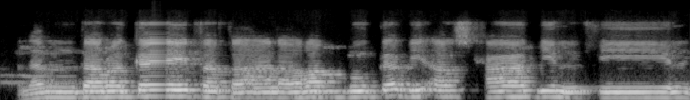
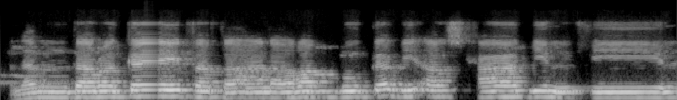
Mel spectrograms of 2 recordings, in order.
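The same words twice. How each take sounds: First: The whole phrase flows in one breath. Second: The whole phrase flows in one breath.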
